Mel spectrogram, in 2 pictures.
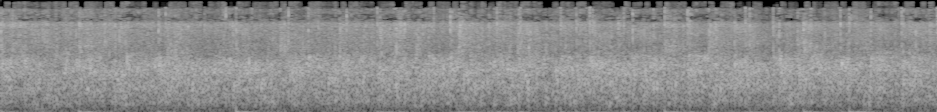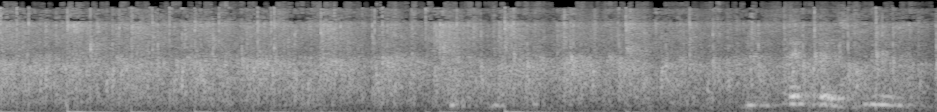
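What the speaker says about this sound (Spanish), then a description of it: "Dale un aplauso fuerte a Él." A church congregation claps in sustained, even applause at moderate distance, and a voice rises briefly near the end.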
